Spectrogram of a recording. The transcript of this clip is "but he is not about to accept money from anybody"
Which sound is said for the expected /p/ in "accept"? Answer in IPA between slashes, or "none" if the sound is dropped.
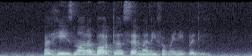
none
